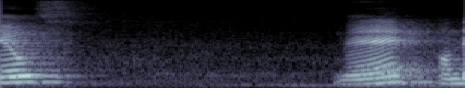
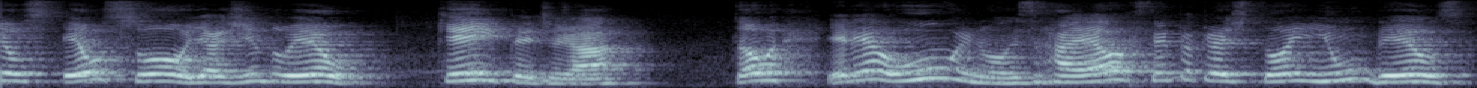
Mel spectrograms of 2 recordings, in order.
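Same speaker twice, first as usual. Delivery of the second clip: raised, louder pulpit voice; fiery preaching; 5 semitones higher, 4 dB louder than usual. Acted. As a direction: preach it hard to the congregation. Preaching against the Trinity.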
